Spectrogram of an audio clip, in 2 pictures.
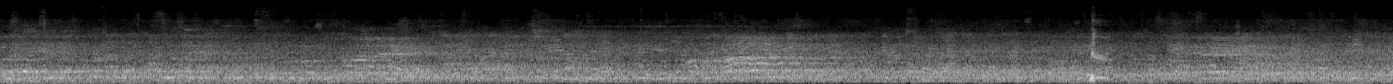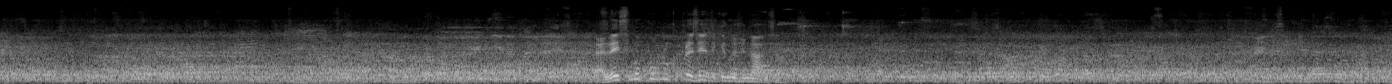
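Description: A crowd of spectators chatters throughout, echoing in a large hall.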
